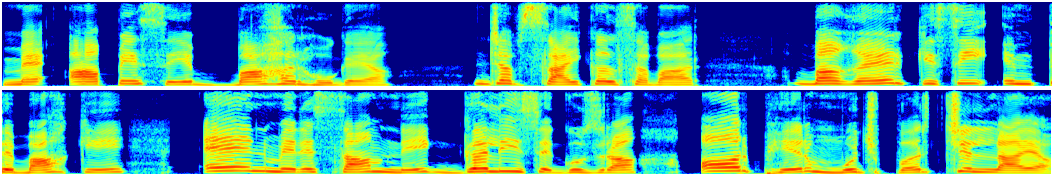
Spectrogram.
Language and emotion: Urdu, angry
